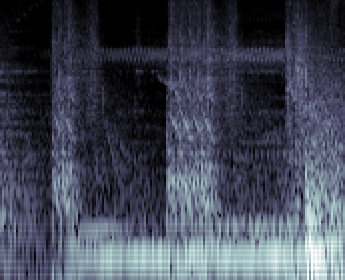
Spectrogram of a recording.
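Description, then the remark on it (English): Three loud cannon blasts, fired by pressing a flashing red button, go off about a second apart over a steady low mechanical hum, each a sharp, booming burst. No one speaks. “I'll take the cannon.”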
